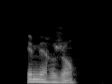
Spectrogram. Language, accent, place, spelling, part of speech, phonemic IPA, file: French, France, Lyon, émergent, adjective, /e.mɛʁ.ʒɑ̃/, LL-Q150 (fra)-émergent.wav
- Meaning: emerging (in the process of emerging)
